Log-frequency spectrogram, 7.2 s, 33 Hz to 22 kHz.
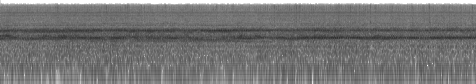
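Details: BMW E46 engine running cold: constant high squeal steady in pitch from the engine compartment; caused by bad belt tensioner/idler pulleys, resolved by replacing the pulley kit.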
